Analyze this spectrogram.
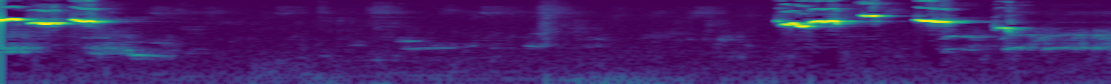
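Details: Scaly thrush in the morning, rolling ngeroll song: a short burst of high whistled notes, a long silence of over three seconds, then a quick run of slurred, twittering whistles.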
